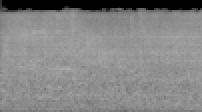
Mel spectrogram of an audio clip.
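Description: Steady outdoor background noise, an even rush with no distinct events standing out.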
